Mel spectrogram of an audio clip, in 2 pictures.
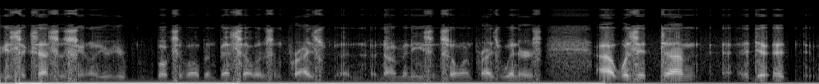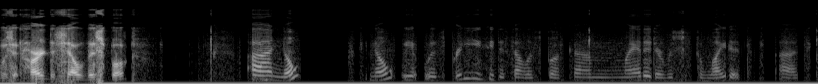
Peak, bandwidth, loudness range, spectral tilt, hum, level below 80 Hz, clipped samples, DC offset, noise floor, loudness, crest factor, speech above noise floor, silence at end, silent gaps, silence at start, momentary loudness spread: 0 dBFS; 15 kHz; 20 LU; -2 dB/octave; none; -48 dBFS; under 0.1%; under 0.1%; -47 dBFS; -23 LUFS; 20 dB; 26 dB; 0 s; none; 0 s; 24 LU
